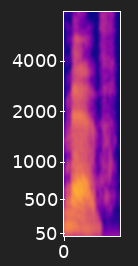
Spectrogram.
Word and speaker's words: Medbh: The Irish is that the spelling always hurts my head because it's like Medbh or something like that. And it's apparently pronounced Mev.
